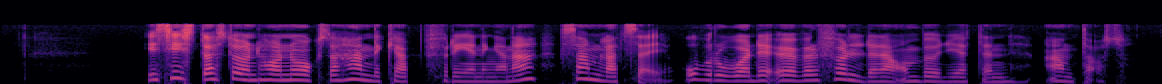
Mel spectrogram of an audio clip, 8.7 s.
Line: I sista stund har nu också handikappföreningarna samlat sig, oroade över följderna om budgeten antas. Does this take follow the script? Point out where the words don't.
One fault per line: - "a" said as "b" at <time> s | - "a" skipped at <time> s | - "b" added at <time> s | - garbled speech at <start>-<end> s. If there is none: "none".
none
